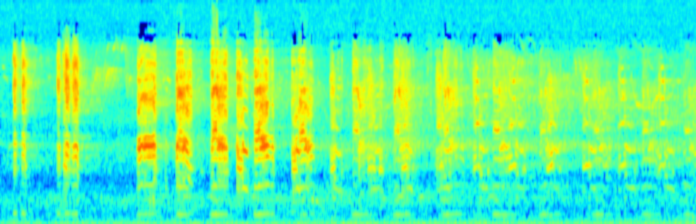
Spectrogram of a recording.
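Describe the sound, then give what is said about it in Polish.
A male goose (gander), in the presence of another male, honks repeatedly in a steady series of loud, long, harsh, piercing calls, growing slightly fainter toward the end. “W obecności innego samca gąsior wydaje dłuższe, ostrzejsze i bardziej przenikliwe dźwięki.”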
